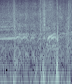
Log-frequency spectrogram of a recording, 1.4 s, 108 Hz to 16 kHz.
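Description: Horse in Battlefield 1 giving a short neigh with a few hoof clops, close and clear against game background noise.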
